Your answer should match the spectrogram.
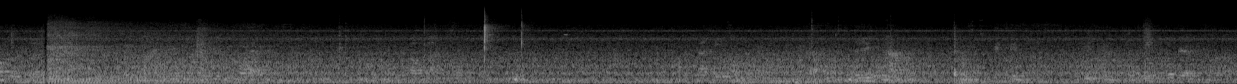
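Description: Automatic hydraulic corner-crimping machine for aluminium window frames running with a steady mechanical noise while a mitred profile corner is set and clamped in it, with a brief hiss about half a second in and a sharp metallic click near the middle.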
